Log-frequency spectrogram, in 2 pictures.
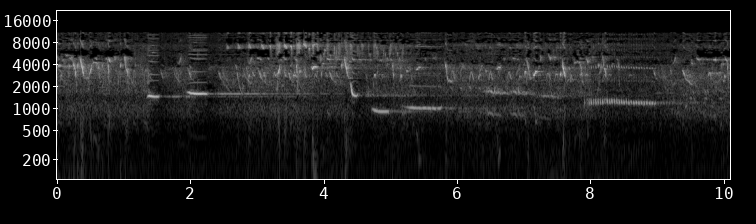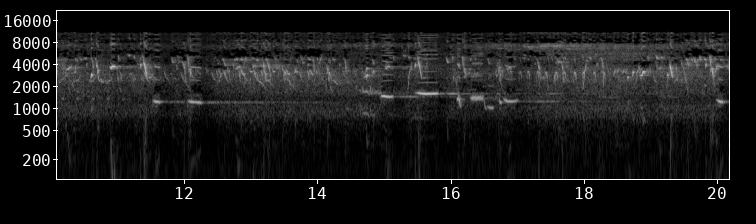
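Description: A garden bird that begins each day with a theme and varies on it sings a long, varied song of clear whistles, trills and chirps, phrases repeating and changing continuously, fairly loud over faint background chatter of other birds.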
